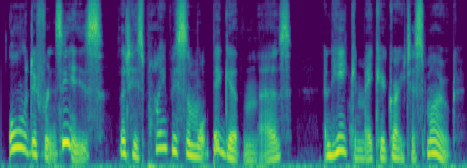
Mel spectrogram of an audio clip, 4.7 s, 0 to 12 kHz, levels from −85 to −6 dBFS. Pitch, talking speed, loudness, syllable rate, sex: 195 Hz, 245 wpm, -20 LUFS, 7.0 syllables/s, female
